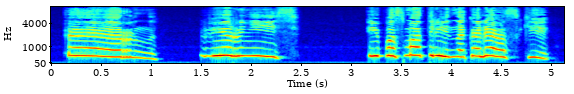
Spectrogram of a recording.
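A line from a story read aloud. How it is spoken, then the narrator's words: Shouting. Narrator (Russian): закричала Бетси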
